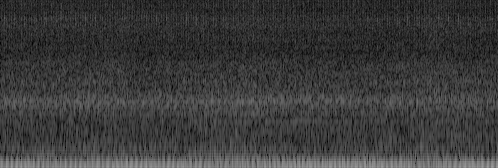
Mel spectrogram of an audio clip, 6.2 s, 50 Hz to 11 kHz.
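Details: BMW Z4 3.0si straight-six at cold idle: loud, fairly quick knock over the low engine drone, disappears after 15 minutes of driving; source unknown; engine knock at idle.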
